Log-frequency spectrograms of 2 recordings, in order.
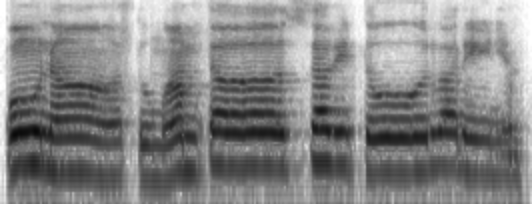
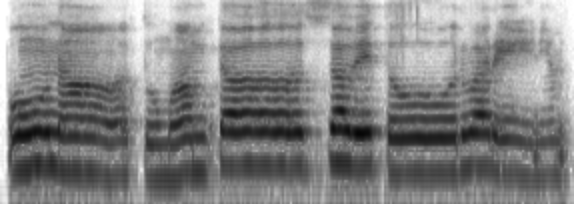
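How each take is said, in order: Both takes have the same delivery.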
